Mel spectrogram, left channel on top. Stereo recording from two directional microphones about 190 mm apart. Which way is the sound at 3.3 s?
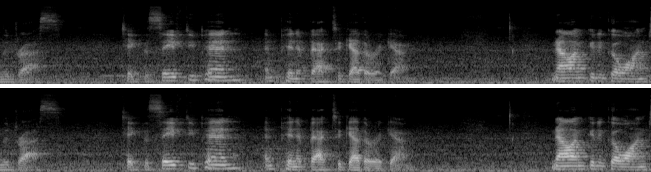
55° right (ahead or behind).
